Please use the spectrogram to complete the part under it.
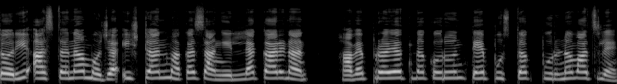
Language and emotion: Goan Konkani, neutral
